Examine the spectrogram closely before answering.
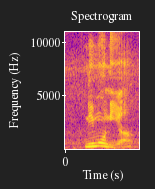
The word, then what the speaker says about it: pneumonia: come L Autumn n fashion T right W pneumonia p number B take the correct option number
